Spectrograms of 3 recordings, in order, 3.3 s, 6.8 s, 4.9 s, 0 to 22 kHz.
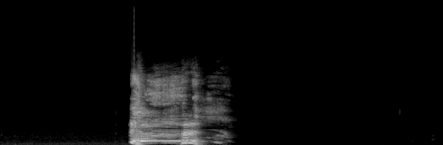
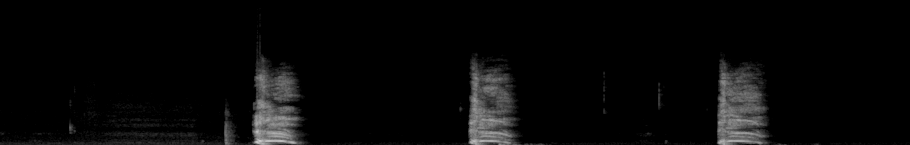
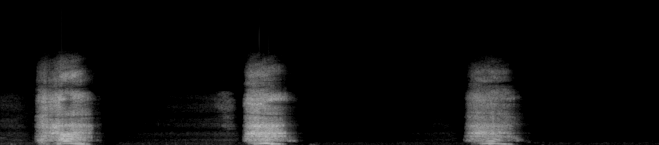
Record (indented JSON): {
  "cough_length": "3.3 s",
  "cough_amplitude": 31240,
  "cough_signal_mean_std_ratio": 0.31,
  "three_cough_length": "6.8 s",
  "three_cough_amplitude": 31395,
  "three_cough_signal_mean_std_ratio": 0.27,
  "exhalation_length": "4.9 s",
  "exhalation_amplitude": 27875,
  "exhalation_signal_mean_std_ratio": 0.35,
  "survey_phase": "beta (2021-08-13 to 2022-03-07)",
  "age": "45-64",
  "gender": "Female",
  "wearing_mask": "No",
  "symptom_headache": true,
  "smoker_status": "Never smoked",
  "respiratory_condition_asthma": true,
  "respiratory_condition_other": false,
  "recruitment_source": "REACT",
  "submission_delay": "0 days",
  "covid_test_result": "Negative",
  "covid_test_method": "RT-qPCR",
  "influenza_a_test_result": "Unknown/Void",
  "influenza_b_test_result": "Unknown/Void"
}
